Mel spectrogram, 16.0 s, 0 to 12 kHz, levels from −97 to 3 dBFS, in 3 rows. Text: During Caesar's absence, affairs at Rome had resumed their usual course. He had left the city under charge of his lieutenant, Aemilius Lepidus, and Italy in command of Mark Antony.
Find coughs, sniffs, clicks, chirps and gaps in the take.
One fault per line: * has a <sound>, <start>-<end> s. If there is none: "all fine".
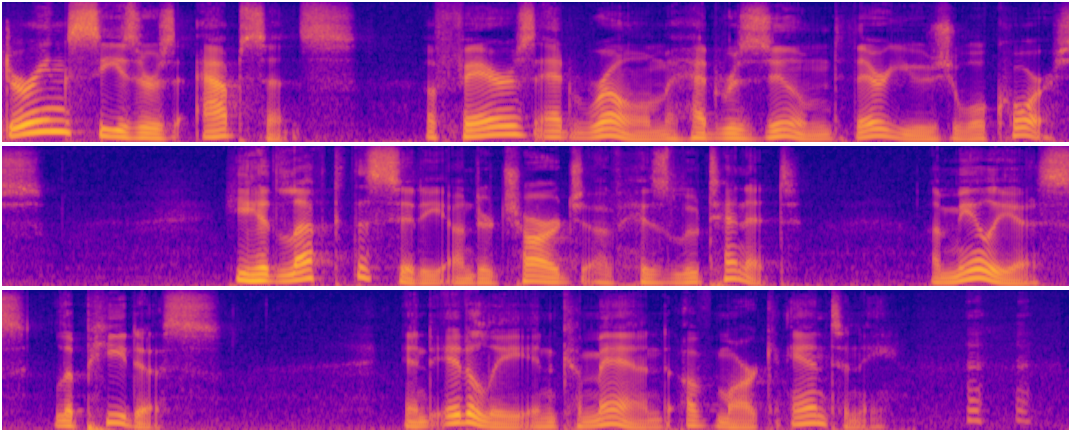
* has a laugh, 15.5-15.8 s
